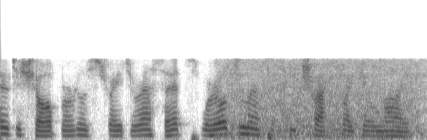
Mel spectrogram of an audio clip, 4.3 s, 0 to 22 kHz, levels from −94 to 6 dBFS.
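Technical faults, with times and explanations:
Throughout: noise suppressor artifacts. Background noise is pulled down only about 3 dB frame by frame, so it dips between phrases and fluffs underneath them.
Throughout: GSM full-rate codec. Pulse-excited vocal-tract modelling at a rate that fits 13 kbps gives the speech a plainly audible buzzy, gravelly roughness, with nothing above 4 kHz.
3.82 to 3.86 s: lost GSM frame. A 20 ms gap is filled by repeating the last good frame's settings, heard as a brief rough, metallic ring.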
